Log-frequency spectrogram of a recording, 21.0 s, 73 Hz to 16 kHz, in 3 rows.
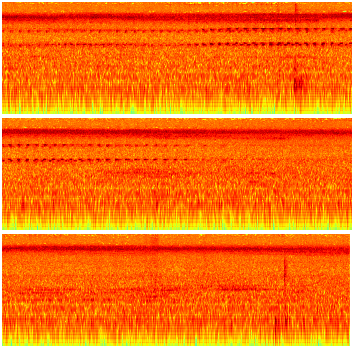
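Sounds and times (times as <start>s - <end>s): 
constant high insect hiss: 0.0s - 20.9s
evening cicadas calling a rapid ringing kana-kana trill: 0.1s - 12.7s.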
